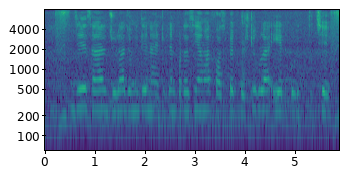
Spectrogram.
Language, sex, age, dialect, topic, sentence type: Bengali, female, 18-24, Western, agriculture, statement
